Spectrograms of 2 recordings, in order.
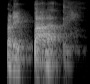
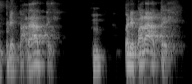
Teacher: con el acento en la sílaba pa es una palabra esdrújula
